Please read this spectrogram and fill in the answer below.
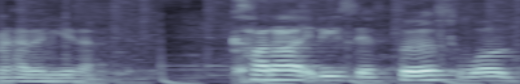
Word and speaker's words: Qatar: is group a obviously you have your hosts cutter that is how you pronounce the country qatar senegal netherlands and ecuador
